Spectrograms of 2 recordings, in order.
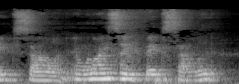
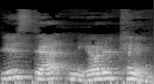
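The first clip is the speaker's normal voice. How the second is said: Newfoundland accent with th and t sounds dropped; 3 semitones higher, 4 dB louder than usual. Teaching listeners how to say a phrase like a Newfie, in a Newfoundland accent. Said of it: "This is how a Newfie says it".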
